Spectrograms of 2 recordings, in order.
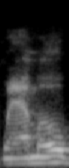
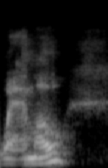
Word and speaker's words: WMAO: The acronym, of course, WMAO, is affectionately pronounced WAMO by those who are in the know, so WAMO.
